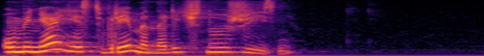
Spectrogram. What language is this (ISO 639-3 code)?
rus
